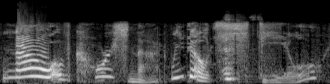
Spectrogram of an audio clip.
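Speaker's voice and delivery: high, slow innocent denial; kobold queen denying. Acted. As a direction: play it falsely innocent, drawn out. Queen denies stealing.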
